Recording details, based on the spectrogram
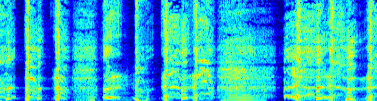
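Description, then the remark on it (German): A series of harsh, rapid coughs from one person with a lingering cough, broken by a drawn-out raspy, wheezing breath before another burst of hacking coughs. “Ich habe seit einer Weile diesen Husten, den ich nicht mehr wegbekomme.”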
